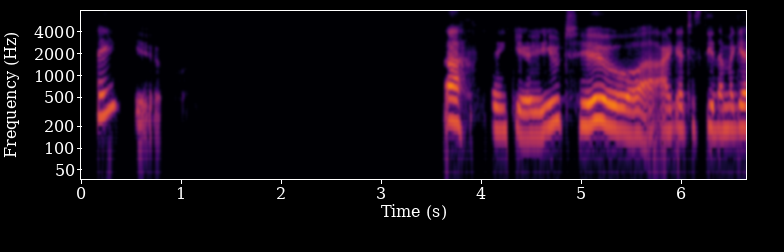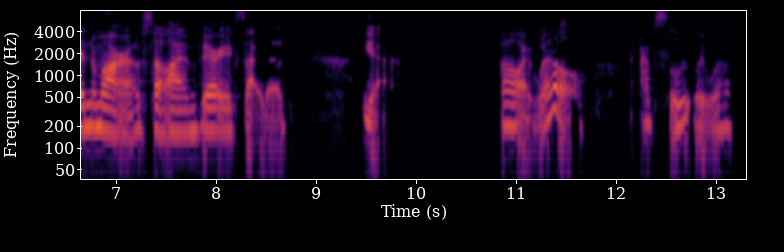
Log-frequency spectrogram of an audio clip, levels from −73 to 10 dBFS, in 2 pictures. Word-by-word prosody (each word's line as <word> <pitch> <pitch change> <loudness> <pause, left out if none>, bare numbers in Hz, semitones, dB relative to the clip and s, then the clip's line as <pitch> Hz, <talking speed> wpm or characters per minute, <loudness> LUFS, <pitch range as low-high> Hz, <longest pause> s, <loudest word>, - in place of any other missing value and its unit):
Thank 335 +8 0
you. - - -12 2.8
Ugh, 235 -3 +6 0.3
thank 180 -1 -3
you, 150 -2 +2
you 180 +10 +1
too, 205 -5 +6
I 175 - 0
get 185 0 -4
to 200 - -11
see 195 - -3
them 185 0 -4
again 190 +1 +2
tomorrow, 180 -2 +2
so 185 +1 -1
I'm 170 0 -1
very 180 -1 -1
excited. - - -7 0.8
Yeah. - - -5 1.2
Oh, 200 -1 -2
I - - -2
will. - - -3 0.5
I 225 - -9
absolutely 215 0 -7
will. 190 +1 -12
190 Hz, 115 wpm, -25 LUFS, 180-205 Hz, 2.8 s, Ugh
